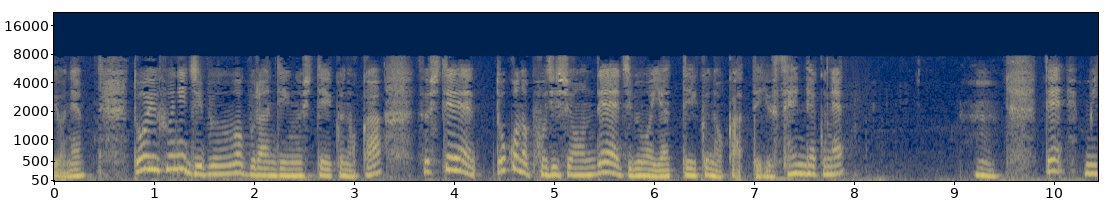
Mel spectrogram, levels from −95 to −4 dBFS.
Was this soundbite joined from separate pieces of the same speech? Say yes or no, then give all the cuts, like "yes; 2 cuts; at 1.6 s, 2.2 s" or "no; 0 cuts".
no; 0 cuts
